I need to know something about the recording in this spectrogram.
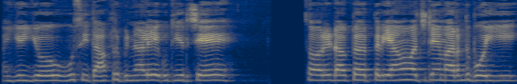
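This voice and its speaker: A voice actor playing a scatterbrained young village nurse in a cartoon comedy, blunt and quick, with a Madurai Tamil accent. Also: mid-range voice, flat delivery, natural voice. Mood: flustered.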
